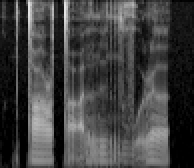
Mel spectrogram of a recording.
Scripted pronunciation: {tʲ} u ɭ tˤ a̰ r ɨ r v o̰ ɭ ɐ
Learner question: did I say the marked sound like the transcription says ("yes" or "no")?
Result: no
